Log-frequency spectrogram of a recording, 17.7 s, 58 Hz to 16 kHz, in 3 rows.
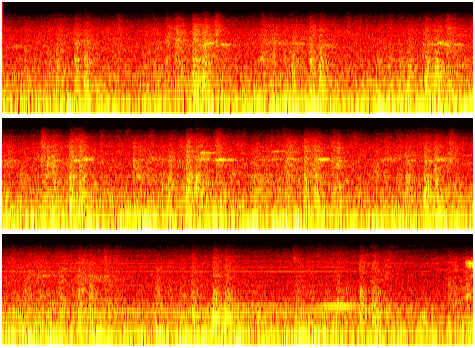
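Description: Interior of a JR 201-series electric commuter train running: a steady rumble with the wheels clicking over rail joints at irregular intervals. A faint steady hum joins about two-thirds of the way through.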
